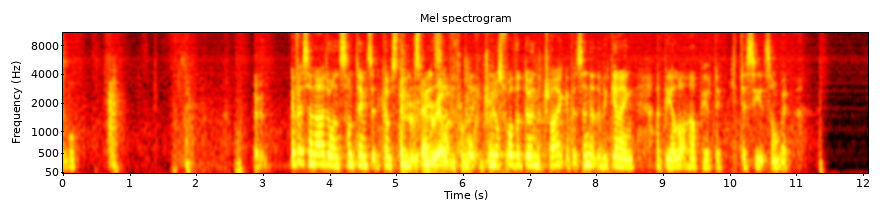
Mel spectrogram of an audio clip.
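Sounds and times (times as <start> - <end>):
person speaking: 5.0 - 8.5.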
